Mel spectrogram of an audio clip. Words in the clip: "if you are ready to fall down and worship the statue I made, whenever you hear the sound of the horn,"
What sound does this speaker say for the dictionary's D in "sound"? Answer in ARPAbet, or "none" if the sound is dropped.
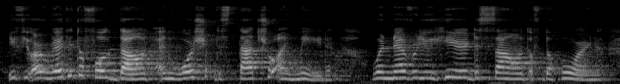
D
